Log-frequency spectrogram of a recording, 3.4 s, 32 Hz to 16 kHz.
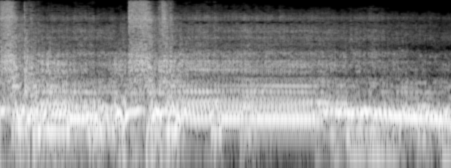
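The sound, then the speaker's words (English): The engine of a 1973 Dodge Challenger, rebuilt from two junked cars, revs with a deep, throaty, lion-like growl, loud, its low rumble rising and holding steadily for a few seconds with no voices over it. “My brother-in-law bought two kind of junked up '73 Dodge Challengers, and he's a motorhead, and he put them together and made this beautiful fucking car. It's a growl like a. It's like a lion.”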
